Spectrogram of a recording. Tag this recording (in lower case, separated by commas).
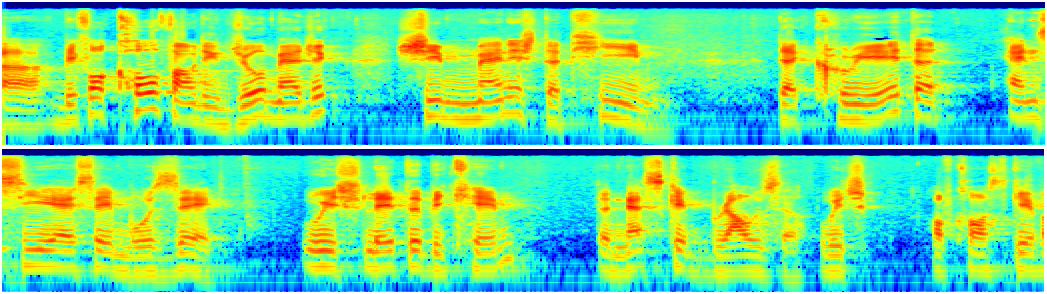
speech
